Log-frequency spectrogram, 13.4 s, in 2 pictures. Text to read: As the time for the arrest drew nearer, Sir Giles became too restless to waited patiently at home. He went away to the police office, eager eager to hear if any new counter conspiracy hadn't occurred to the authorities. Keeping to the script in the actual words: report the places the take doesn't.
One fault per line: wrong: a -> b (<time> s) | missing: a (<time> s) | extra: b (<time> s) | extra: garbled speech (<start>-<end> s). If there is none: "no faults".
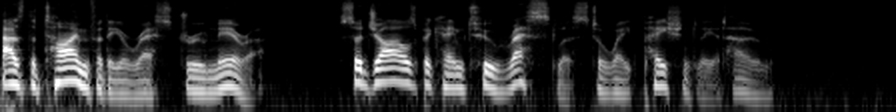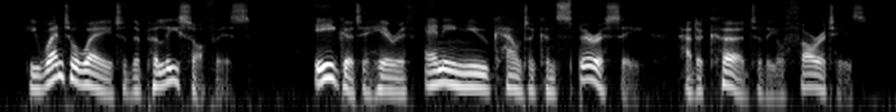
wrong: waited -> wait (4.5 s)
missing: eager (9.4 s)
wrong: hadn't -> had (11.8 s)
